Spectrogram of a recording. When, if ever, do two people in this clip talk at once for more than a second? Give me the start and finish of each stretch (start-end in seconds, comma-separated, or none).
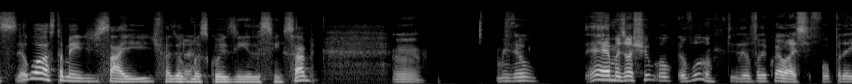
none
